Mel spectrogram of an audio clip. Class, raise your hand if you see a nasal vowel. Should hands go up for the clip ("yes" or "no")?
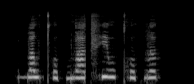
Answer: no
